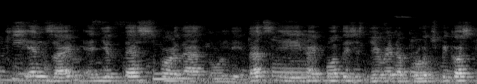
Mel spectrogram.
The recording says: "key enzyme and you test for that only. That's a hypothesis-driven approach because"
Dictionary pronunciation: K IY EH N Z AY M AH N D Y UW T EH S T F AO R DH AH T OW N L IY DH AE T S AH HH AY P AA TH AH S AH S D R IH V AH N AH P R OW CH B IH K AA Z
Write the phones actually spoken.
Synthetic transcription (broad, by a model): K IY EH N Z AY M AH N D Y UW T EH S T F AO R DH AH T OW N L IY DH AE T S AH HH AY P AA T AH S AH S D IH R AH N AH P R OW CH B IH K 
